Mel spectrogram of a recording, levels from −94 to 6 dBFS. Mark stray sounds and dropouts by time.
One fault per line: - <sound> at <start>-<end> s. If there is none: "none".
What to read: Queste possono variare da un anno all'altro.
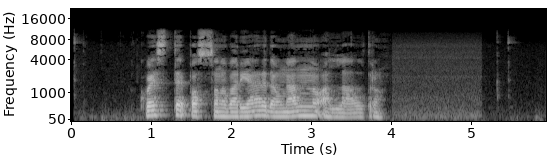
none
